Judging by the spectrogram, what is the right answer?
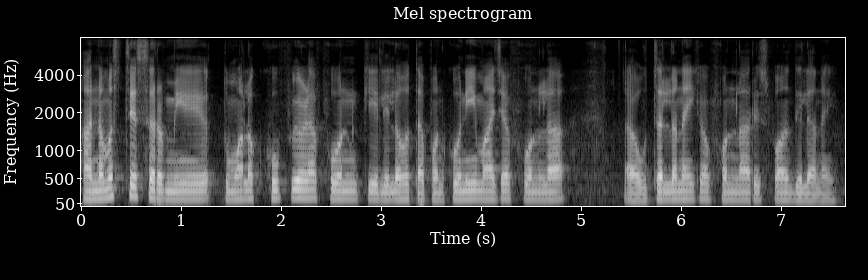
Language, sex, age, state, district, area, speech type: Marathi, male, 30-45, Maharashtra, Osmanabad, rural, spontaneous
